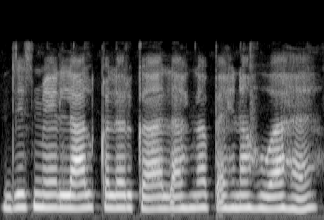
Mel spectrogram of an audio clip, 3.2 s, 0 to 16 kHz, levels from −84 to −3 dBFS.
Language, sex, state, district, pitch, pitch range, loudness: Hindi, female, Jharkhand, Garhwa, 210 Hz, 205-215 Hz, -15 LUFS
